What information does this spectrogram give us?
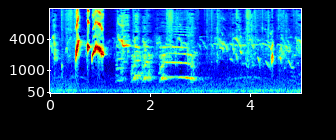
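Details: Red-whiskered bulbul performing its song style: an emphatic, close burst of three sharp, chirpy warbled notes in the first second, followed by a harsh, harmonic crowing call and faint, distant twittering.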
